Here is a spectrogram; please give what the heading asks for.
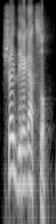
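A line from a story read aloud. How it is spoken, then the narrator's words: Officer's shout. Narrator (Italian): gridò l'ufficiale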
